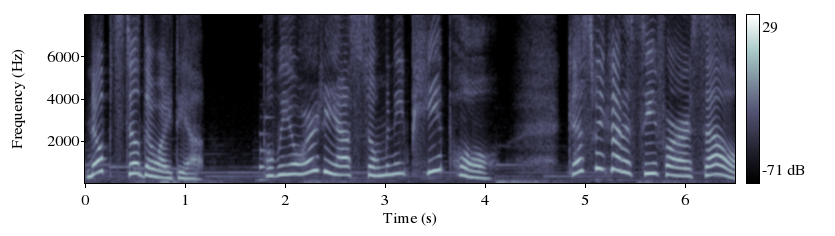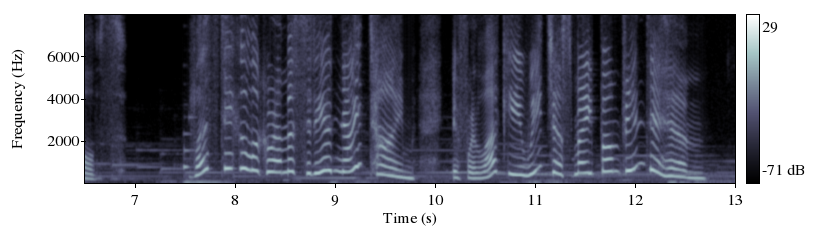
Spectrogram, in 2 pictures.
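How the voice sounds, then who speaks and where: A put-on, squeaky character voice at an extremely high pitch swings very widely up and down, with clear music playing in the background. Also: moderate pace. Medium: video game. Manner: excitable, blunt.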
